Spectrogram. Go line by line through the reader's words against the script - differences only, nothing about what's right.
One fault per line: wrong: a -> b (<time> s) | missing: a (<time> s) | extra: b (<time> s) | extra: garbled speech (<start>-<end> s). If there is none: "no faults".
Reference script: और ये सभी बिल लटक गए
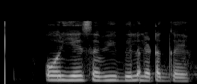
no faults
